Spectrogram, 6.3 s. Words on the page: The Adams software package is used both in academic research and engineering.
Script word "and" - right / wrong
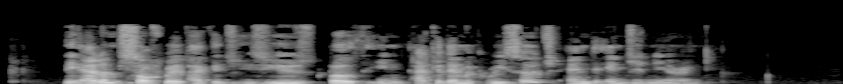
right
